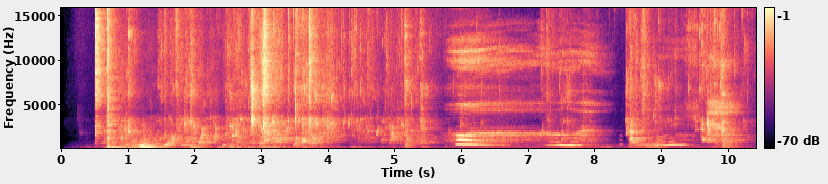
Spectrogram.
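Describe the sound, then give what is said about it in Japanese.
Water sloshes and splashes as a person lowers into a hot bath, a churning wash that comes in uneven surges. Drawn-out vocal sighs follow near the end. “これはいいお湯ですね。足の先から心臓に向かってじっくりと温まってきます。”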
